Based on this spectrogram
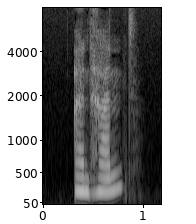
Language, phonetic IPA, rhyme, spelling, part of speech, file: German, [ʔanˈhant], -ant, anhand, preposition, De-anhand.ogg
- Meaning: by means of, with (the help of)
